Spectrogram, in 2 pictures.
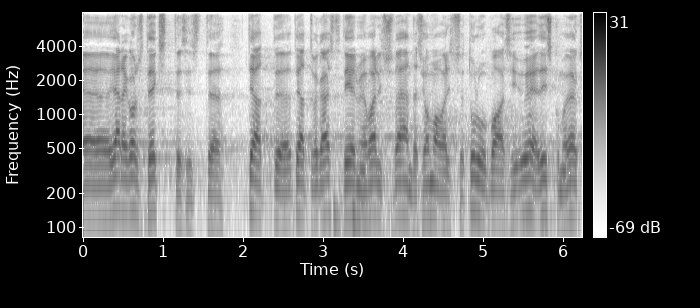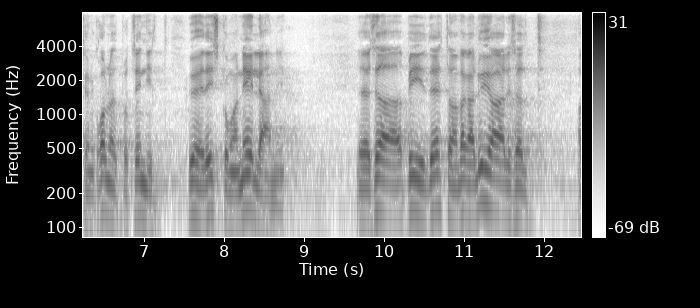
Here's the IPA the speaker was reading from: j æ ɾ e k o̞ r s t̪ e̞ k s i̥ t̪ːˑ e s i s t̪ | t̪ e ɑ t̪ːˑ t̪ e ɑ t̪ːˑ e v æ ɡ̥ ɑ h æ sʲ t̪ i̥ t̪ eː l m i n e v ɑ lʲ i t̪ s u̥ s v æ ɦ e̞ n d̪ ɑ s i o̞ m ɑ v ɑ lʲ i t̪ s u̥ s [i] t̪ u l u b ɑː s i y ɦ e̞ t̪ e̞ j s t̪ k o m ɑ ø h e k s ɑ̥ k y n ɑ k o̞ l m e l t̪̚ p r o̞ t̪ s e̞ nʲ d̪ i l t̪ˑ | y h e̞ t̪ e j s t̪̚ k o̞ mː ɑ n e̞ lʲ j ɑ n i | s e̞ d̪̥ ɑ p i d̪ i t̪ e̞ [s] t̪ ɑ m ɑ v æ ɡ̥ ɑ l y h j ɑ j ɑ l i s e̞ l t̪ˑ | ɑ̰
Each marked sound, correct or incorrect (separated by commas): incorrect, incorrect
